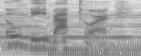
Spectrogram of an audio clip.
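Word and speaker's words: Oviraptor: So, we've just introduced Momentosaurus, pronounced Ma Chisaurus, and Overaptor, pronounced OB Raptor, to the park, and the contrast between them is incredible.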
